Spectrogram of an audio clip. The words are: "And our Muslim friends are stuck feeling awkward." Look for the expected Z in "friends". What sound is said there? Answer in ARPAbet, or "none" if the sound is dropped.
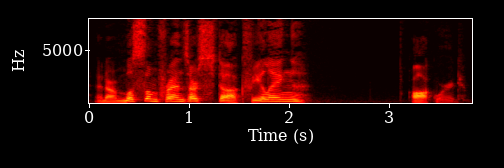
Z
